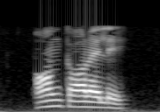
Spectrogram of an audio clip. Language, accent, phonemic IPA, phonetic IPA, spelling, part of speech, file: Armenian, Eastern Armenian, /ɑnkɑɾeˈli/, [ɑŋkɑɾelí], անկարելի, adjective, Hy-անկարելի.ogg
- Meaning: impossible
